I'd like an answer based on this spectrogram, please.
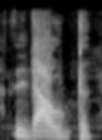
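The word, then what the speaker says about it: doubt: है थर्ड में डाउट डाउट को हम लोग यहां पे देखिए ओ को यहां पे ओ यू टी यानी हम लोग बी को साइलेंट कर देते हैं ओ यू बीटी यानी बी को हम लोग साइलेंट कर दिए मुका अक्षर कर दिए हैं तो ये हो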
